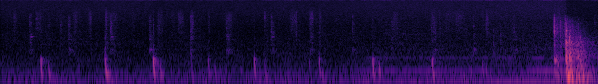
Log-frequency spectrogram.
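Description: Slow footsteps, a light tap about every two-thirds of a second, as a man walks in across a wooden floor. A low steady hum comes in about halfway, and a louder sudden sound lands near the end.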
